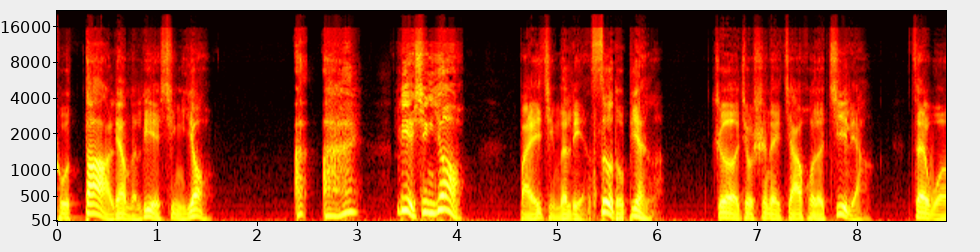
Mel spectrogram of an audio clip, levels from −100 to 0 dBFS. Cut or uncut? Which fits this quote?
cut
